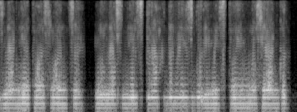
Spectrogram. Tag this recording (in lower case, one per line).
human voice
speech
